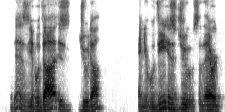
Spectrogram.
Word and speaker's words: Yehudi: Accent on that last syllable, Yehudi.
